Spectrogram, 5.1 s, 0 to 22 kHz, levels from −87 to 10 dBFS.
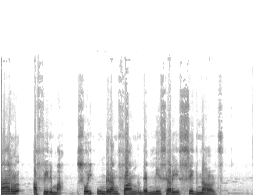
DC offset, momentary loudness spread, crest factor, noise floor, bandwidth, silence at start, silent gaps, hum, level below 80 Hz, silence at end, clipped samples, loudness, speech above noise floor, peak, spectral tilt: under 0.1%; 6 LU; 12 dB; -53 dBFS; 12.5 kHz; 0 s; none; none; -48 dBFS; 0.75 s; under 0.1%; -14 LUFS; 40 dB; 0 dBFS; -7 dB/octave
